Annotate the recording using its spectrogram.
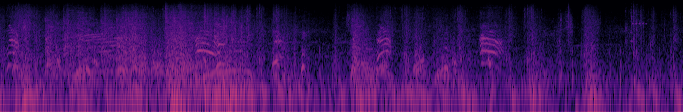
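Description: Metal blades clash and clang in a fierce fight.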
